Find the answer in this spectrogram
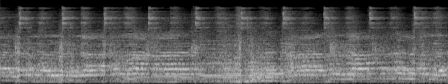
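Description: Live worship band music: a congregation and singers sing a wordless "lai lai lai" melody with the band, over a steady clapped beat of about two claps a second.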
